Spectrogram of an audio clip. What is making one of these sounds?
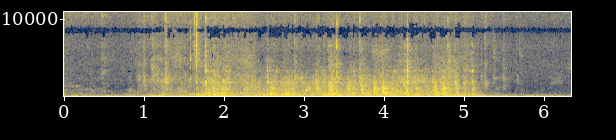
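Water sloshes and laundry tumbles inside a turning washing machine drum.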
